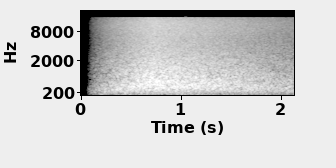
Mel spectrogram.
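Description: A rushing wash of noise that swells in quickly and then slowly fades: the intro sound effect of an electronic dance track, before the beat comes in.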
